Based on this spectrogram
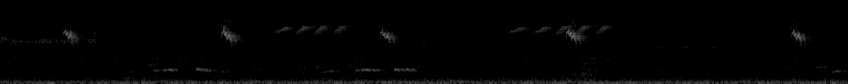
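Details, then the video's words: Male and female house sparrows: sharp, well-spaced high chirps about every one to two seconds, with short buzzy note runs in between over a quiet low background hum. "House Sparrows Male and Female Birds"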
